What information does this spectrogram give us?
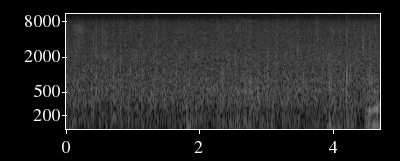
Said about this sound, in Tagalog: Lalo na kapag may hanapin ka, nakakaabala itong ulan.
